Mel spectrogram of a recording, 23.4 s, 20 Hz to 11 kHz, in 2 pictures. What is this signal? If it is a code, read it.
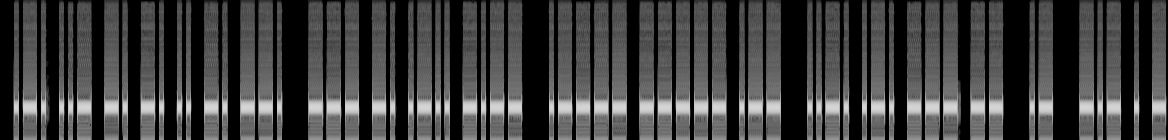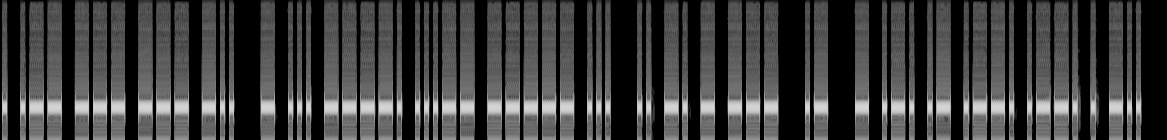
Morse code, heard as a keyed tone, about 27 wpm, 800 Hz. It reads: RUNNING ONLY 10W FROM A KENWOOD TS930S INTO A TRAPPED
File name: QSOs / QSOs-mp3s / kc7sac@25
